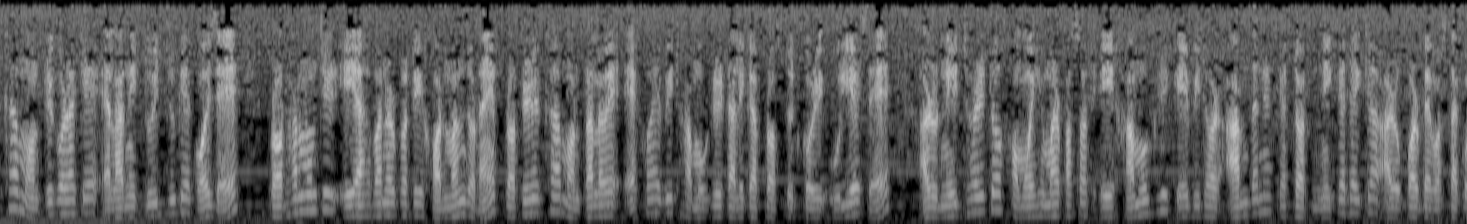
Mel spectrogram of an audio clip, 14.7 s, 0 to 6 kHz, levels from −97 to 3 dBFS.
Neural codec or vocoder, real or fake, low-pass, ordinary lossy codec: none; real; 5.4 kHz; none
